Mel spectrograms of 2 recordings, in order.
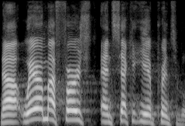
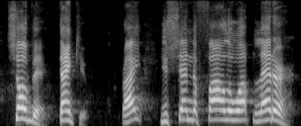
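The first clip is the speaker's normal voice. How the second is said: normal talking voice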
